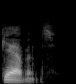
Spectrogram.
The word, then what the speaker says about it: gabions: The word is pronounced gabions.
